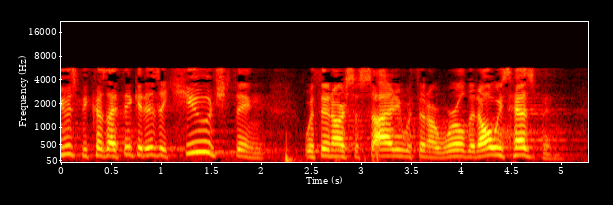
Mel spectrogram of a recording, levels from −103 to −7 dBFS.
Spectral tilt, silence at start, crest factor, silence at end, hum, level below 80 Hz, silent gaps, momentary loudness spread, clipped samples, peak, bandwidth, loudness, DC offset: -2 dB/octave; 0 s; 20 dB; 0.3 s; none; -66 dBFS; none; 15 LU; under 0.1%; -16 dBFS; 5.8 kHz; -34 LUFS; under 0.1%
